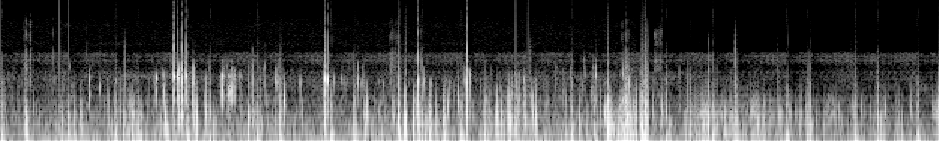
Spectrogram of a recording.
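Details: Stomach growling (borborygmi): continuous low gurgling and rumbling with irregular bubbling pops, from an ASMR recording of heartbeat and stomach growling.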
